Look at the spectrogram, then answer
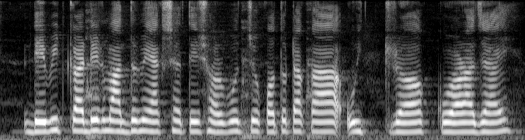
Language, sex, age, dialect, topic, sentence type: Bengali, female, 25-30, Northern/Varendri, banking, question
